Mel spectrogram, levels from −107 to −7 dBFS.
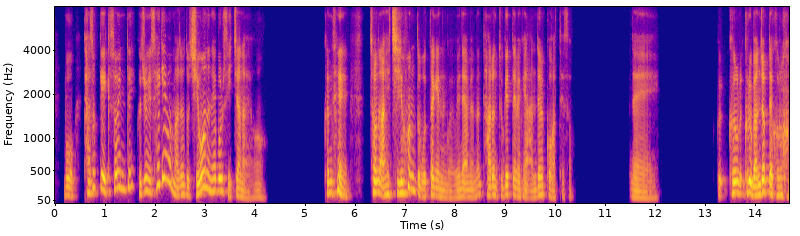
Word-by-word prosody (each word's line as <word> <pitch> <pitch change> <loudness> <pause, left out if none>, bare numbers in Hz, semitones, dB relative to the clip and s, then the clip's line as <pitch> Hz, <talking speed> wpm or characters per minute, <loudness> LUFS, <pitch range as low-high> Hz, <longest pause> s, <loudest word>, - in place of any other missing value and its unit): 뭐 125 -3 -2 0.2
5 175 +8 -3
개 220 - +3
이렇게 190 -1 +3
써 220 +4 +2
있는데 240 +2 -5
그중에 180 +4 -1
3 275 +12 -1
개만 365 -5 0
맞아도 135 +1 -3
지원은 200 - +3
해 190 - 0
볼 190 0 +4
수 190 - -8
있잖아요. 95 -5 -6 1.2
근데 160 -7 +1 0.4
저는 170 -2 +3
아예 135 +4 +4
지원도 160 +7 +2
못 110 +1 -5
하겠는 115 -6 -1
거예요. 95 -1 -12
왜냐하면은 105 +6 -5
다른 125 -2 -1
2 120 - -10
개 140 0 +1
때문에 120 -5 -3
그냥 100 -3 -6
안 95 +2 -7
될 135 +3 0
것 - - -5
같아서. - - -12 1.1
네. 90 -4 -7 1.2
그 - - -7
그르 165 0 +3
그리고 170 -2 +7
면접 145 +8 +6
때 - - +7
그러 130 -1 -3
135 Hz, 300 characters per minute, -21 LUFS, 110-175 Hz, 1.2 s, 그리고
